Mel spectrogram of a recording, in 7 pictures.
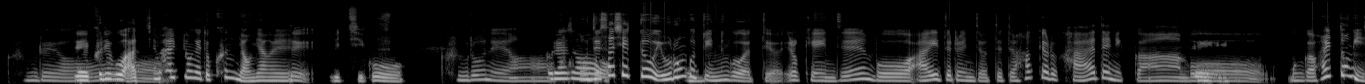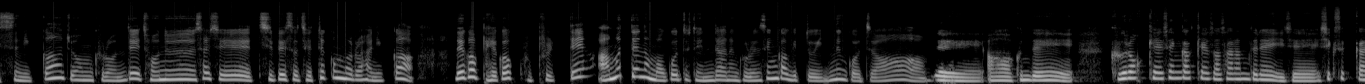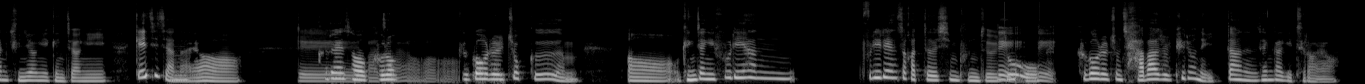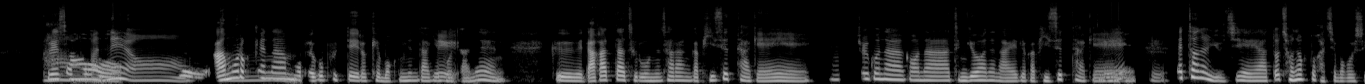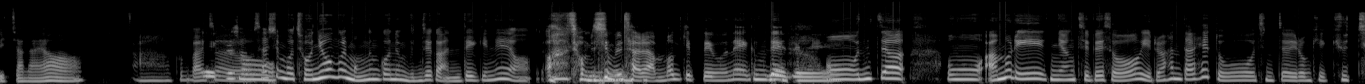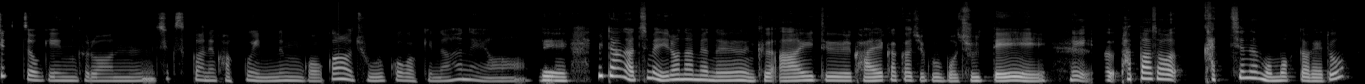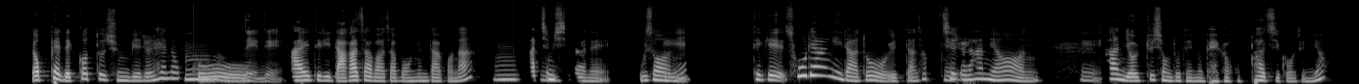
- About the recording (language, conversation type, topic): Korean, advice, 건강한 식습관을 유지하기가 왜 어려우신가요?
- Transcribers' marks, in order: distorted speech; other background noise; put-on voice: "프리한 프리랜서"; tapping; static; laughing while speaking: "아 점심을"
